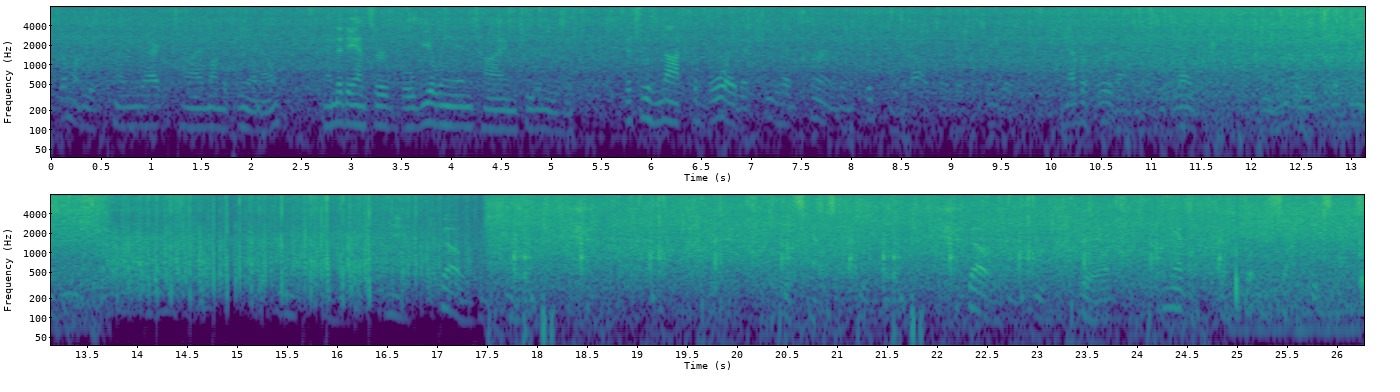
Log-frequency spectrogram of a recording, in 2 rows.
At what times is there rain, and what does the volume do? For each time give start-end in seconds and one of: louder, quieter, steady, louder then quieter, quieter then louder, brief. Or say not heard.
0.0-26.2 louder.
